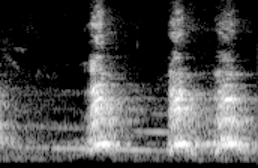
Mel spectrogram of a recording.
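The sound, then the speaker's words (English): Three sharp dog barks in quick succession, moderately loud, with a faint steady hum underneath and no talking; dogs dashing out through an open security-fence gate, barking and snapping at the wheels. “The gate to the security fence was open and the dogs dashed out, barking and snapping at the wheels.”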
